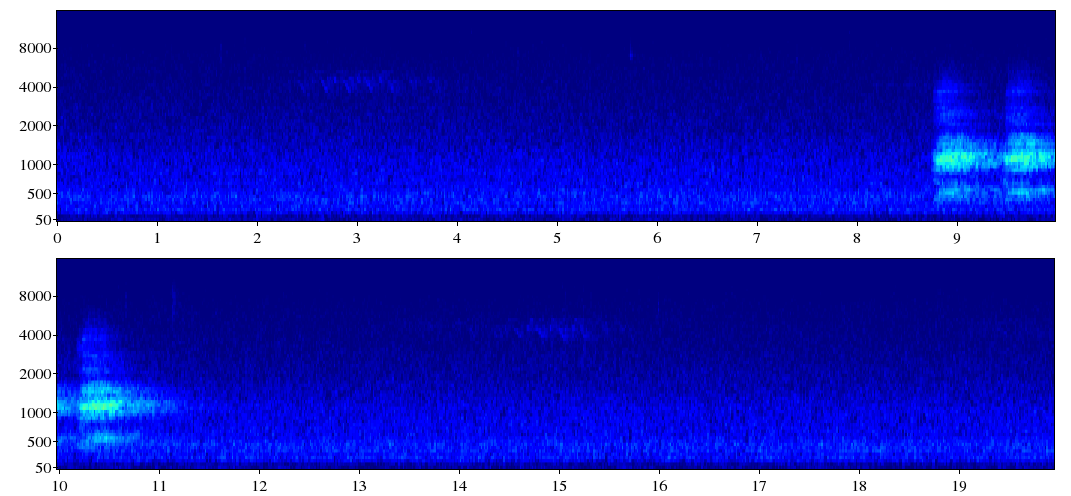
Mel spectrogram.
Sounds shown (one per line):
warbler song
Common Raven call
